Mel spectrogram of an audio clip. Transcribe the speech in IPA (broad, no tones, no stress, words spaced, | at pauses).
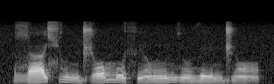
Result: ɮaɕu nd͡ʒɔmo fʲɔ̃lũnzũ ðend͡ʒɔ̃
